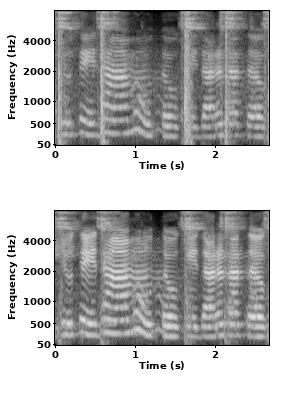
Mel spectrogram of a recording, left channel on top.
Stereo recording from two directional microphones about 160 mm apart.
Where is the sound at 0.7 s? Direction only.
50° right (ahead or behind).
